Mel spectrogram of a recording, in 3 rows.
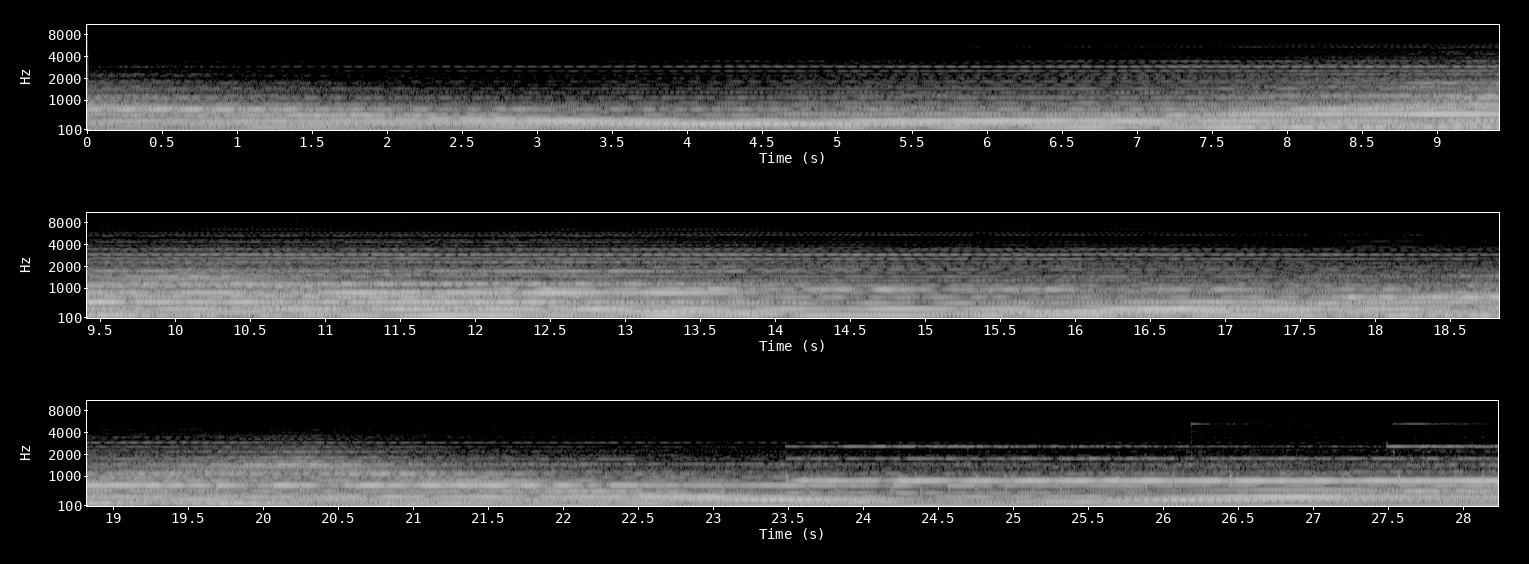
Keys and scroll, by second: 1.8 Delete, 5.9 Delete, 6.7 ctrl+z, 9.7-10.4 typing, 15.1 Delete, 17.5 Delete, 19.4 s, 23.5-25.5 typing, 24.7 Tab.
